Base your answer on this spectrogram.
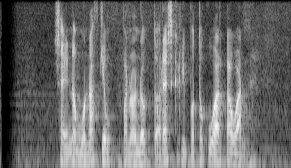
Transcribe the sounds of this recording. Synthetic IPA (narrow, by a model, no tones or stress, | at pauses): sainamunafd͡ʒəŋpanɔndɔk̚d̪̥ɔɾɛskərdipɔt̪ɔkuwart̪awan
